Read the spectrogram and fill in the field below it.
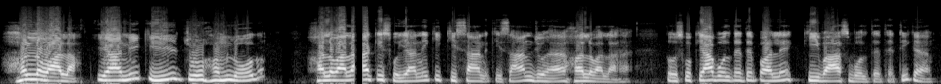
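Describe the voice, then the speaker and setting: A man teaches in a high, clear voice, and the recording is close and dry. He keeps asking listeners questions and then answers them himself. He repeats each key term, and his examples come from daily life. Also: normal speed, dry recording. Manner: uses homely examples, repeats key terms. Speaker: exam-prep teacher. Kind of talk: classroom lecture.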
